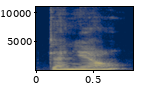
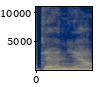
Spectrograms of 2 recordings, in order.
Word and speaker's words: Danielle: they pronounce my name so in Australia Danielle it's pronounced with Danielle when I came to America I was oh my God I was like they pronounced my name right it's French it's Danielle in Australia it's Danielle it irritates me so I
